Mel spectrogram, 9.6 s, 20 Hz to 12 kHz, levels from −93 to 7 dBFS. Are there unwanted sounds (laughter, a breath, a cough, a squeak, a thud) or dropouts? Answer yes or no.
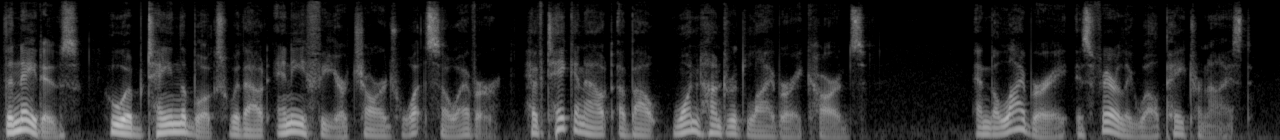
no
